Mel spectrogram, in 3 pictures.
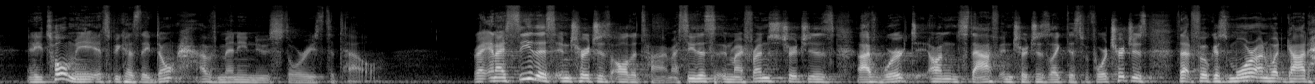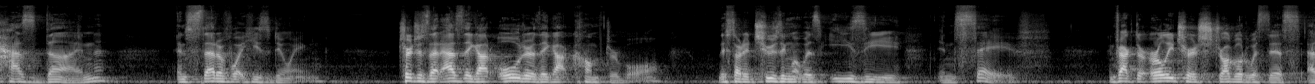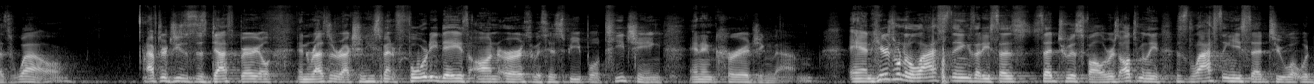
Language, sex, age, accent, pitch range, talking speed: English, male, 30-49, American, 115-140 Hz, 190 wpm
